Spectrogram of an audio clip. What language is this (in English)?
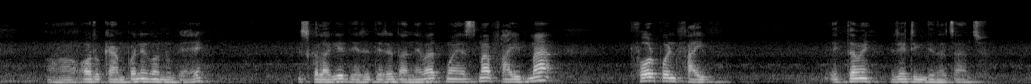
Nepali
